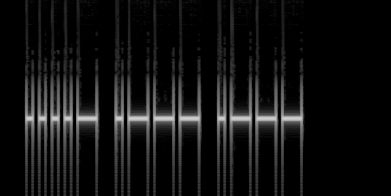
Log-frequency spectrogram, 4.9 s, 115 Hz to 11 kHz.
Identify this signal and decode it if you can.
Morse code, heard as a keyed tone, about 15 wpm, 700 Hz. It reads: 4JJ
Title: Three Challenging Letter-Number Combinations 15wpm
